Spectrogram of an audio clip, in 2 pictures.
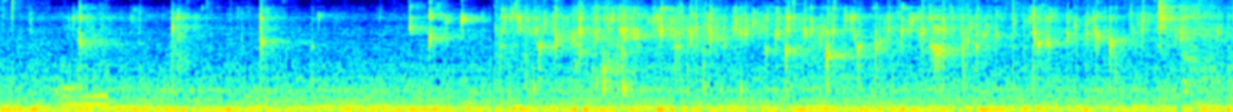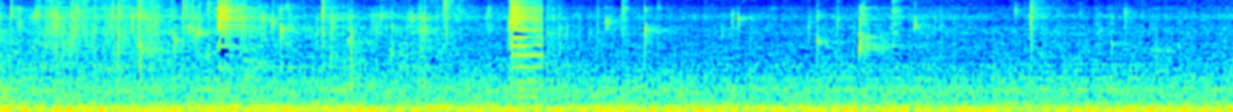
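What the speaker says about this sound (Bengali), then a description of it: "এবার আমি সবজিগুলি ভেজে নেব। প্রথমে আমি আলুগুলি দিয়ে দেব।" Potatoes and vegetables frying in oil in a wok (kadai) for shukto, a steady low sizzle with scattered crackles and pops and occasional stirring clinks, close and continuous without talk.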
